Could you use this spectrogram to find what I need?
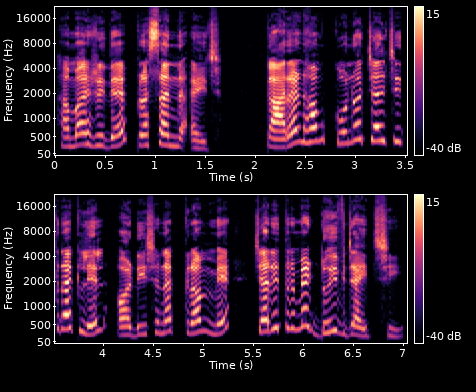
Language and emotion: Maithili, happy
